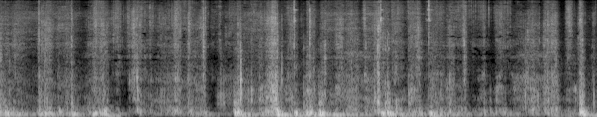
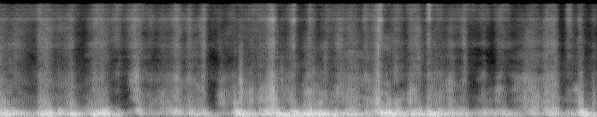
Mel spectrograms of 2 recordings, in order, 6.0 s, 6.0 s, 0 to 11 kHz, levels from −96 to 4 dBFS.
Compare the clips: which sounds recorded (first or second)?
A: first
